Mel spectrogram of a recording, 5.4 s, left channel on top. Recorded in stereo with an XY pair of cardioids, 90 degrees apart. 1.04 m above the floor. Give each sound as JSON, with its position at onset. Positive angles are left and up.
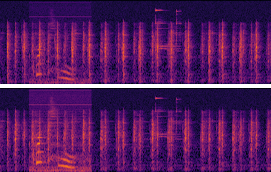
{"t": 0.6, "sound": "a child speaking", "azimuth_deg": -65}
{"t": 3.1, "sound": "a chime", "azimuth_deg": 30}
